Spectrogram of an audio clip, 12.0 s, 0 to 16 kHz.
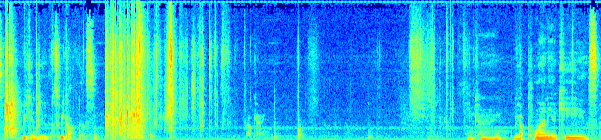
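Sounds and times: playing cards being shuffled: 0.0s - 0.8s, 2.1s - 5.0s, 8.1s - 9.4s.

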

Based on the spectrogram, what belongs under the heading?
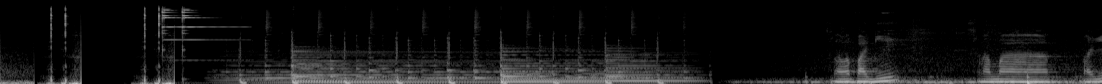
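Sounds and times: bright bell ding: 1.6s - 2.6s
music with steady beat: 2.4s - 7.1s.

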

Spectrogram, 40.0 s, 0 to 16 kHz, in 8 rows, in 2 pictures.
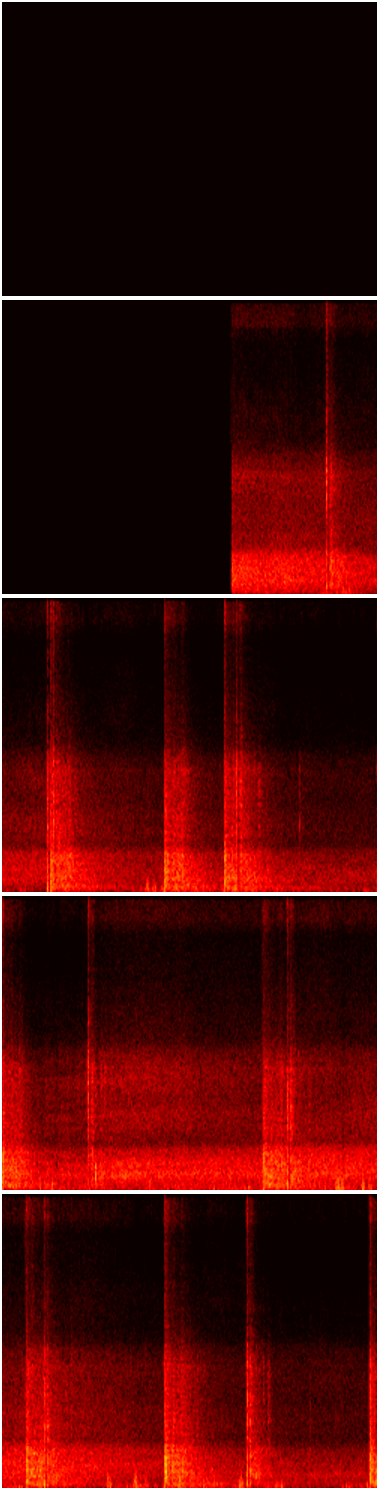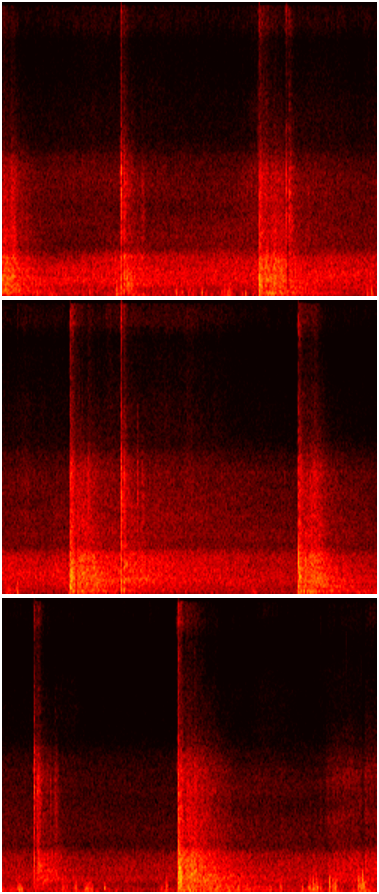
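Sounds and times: firework bangs with echo: 9.3s - 9.8s, 10.6s - 14.0s, 15.0s - 16.6s, 18.4s - 19.5s, 20.1s - 21.3s, 22.1s - 23.8s, 24.8s - 25.6s, 26.5s - 27.0s, 28.3s - 29.3s, 30.9s - 32.1s, 33.9s - 35.9s, 37.3s - 38.3s.

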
